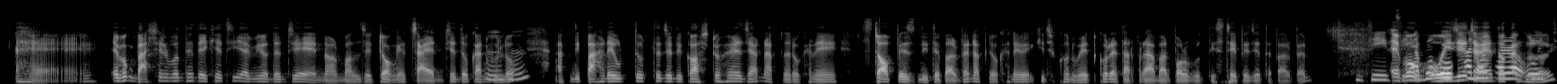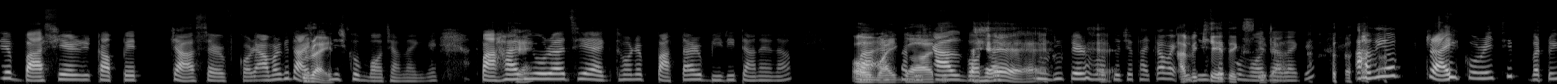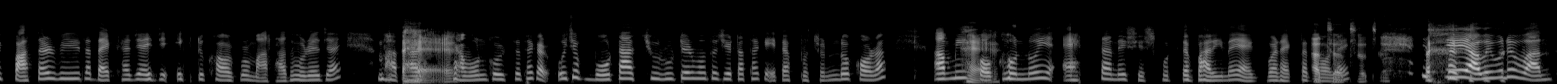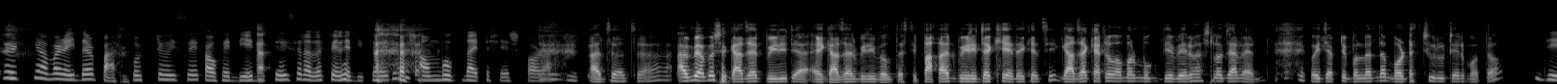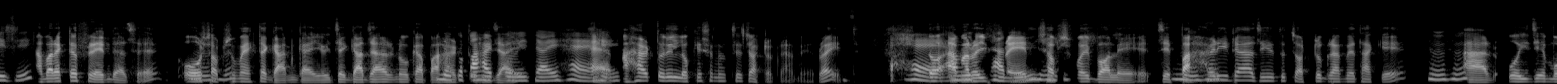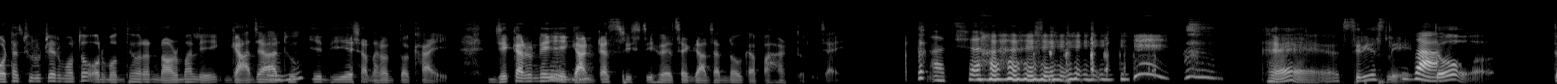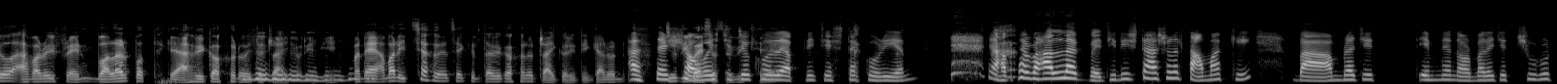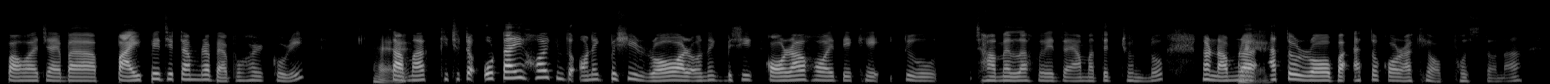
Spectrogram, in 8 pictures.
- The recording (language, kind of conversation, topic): Bengali, unstructured, ভ্রমণে গিয়ে স্থানীয় সংস্কৃতি সম্পর্কে জানা কেন গুরুত্বপূর্ণ?
- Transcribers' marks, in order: laughing while speaking: "ওহ মাই গড। হ্যাঁ, হ্যাঁ। আমি খেয়ে দেখছি এটা"; laughing while speaking: "বিশাল বটা চুরুটের মতো যে … আমিও ট্রাই করেছি"; chuckle; tapping; laughing while speaking: "যে আমি মনে হয় One-third কি আমার এইদার পাস করতে হইছে"; laugh; laugh; joyful: "আচ্ছা, আচ্ছা। আমি অবশ্য গাঁজার … মোটা চুরুটের মত"; chuckle; laugh; joyful: "হ্যাঁ সিরিয়াসলি। তো, তো আমার … চান্স আমি খেয়ে"; laugh; "সময়সুযোগ" said as "সময়সুচক"; laughing while speaking: "আপনার ভাল লাগবে"; laugh; in English: "র"; in English: "র"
